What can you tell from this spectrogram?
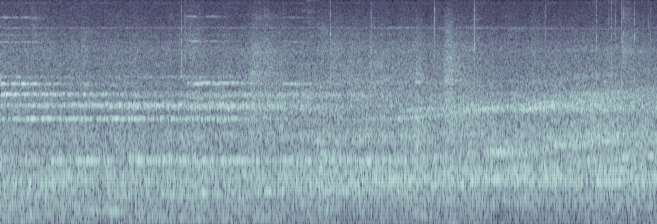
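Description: Ui-Sinseol Line light-metro train running past in an underground station and off into the tunnel. It makes a loud, steady rumble of wheels on track, with thin high squealing tones early on and a faint rising whine near the end.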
